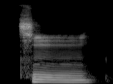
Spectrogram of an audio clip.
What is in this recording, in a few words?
"cin1", chaoyang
